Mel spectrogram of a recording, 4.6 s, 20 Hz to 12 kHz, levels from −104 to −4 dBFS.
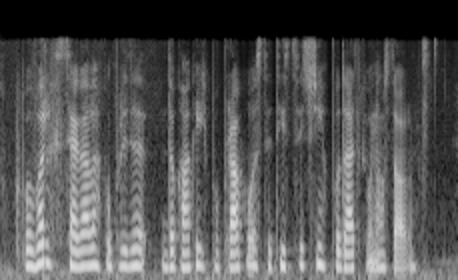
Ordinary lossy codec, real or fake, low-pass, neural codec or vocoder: none; fake; 7.2 kHz; codec, 16 kHz, 2 kbps, X-Codec, HuBERT features, trained on LibriSpeech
